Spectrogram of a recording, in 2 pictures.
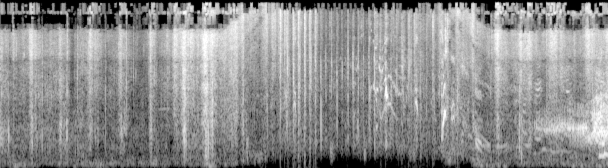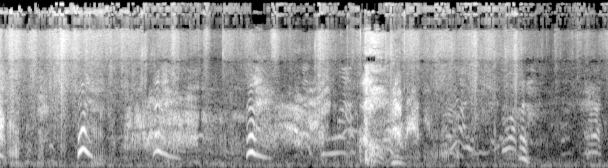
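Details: A dog lets out a run of short, high yelps and barks in the second half, each a quick rising-and-falling note, while a person talks excitedly in Chinese; rapid clattering noise fills the opening seconds.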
